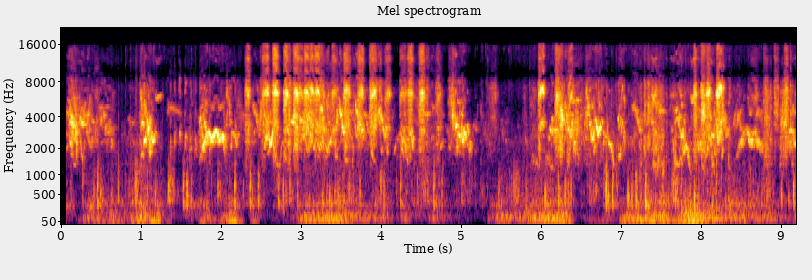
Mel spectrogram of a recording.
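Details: Budgerigars in a group, dense high chirping and warbling chatter overlapping throughout, with bursts of squeaky notes and soft wing flutters.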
